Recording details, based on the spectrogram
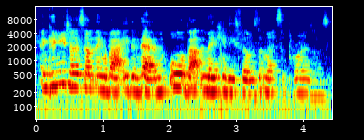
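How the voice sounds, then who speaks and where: A woman's voice: fairly high pitch, fairly even intonation, fast, a little hiss or hum. A woman interviewer asking playful, upbeat questions in a light entertainment interview. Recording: roomy and distant.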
